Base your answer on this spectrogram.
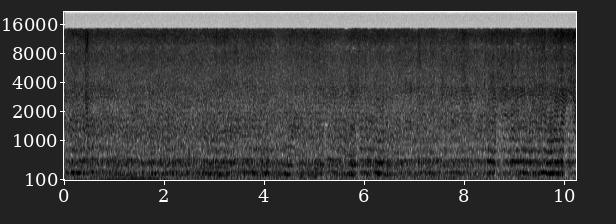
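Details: Bees droning in a steady multi-toned hum, one lower buzz sliding briefly near the start, then an even chorus with small surges of loudness.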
